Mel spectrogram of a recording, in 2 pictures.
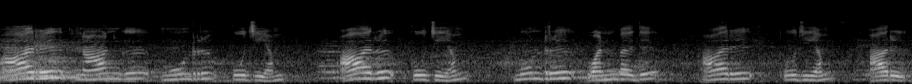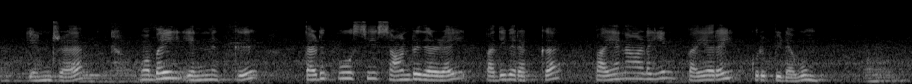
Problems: constant background noise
